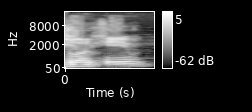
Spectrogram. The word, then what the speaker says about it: Joaquin: Fucking Joaquin Phoenix and That's Joaquin.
